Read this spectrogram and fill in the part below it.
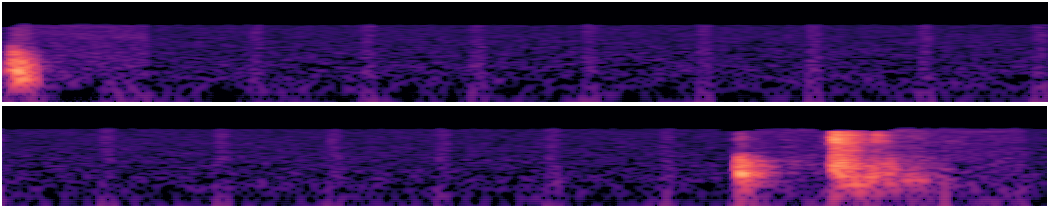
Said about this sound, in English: Everybody pause for a minute. I forgot to shut my door.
